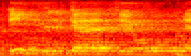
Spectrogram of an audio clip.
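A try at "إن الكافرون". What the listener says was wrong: فخم الراء ان الكافرون رون رو رو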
